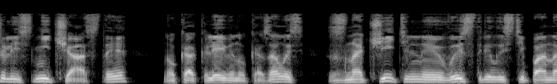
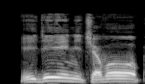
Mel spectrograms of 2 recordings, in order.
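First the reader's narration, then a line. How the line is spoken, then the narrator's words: Cheerful man shouting. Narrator (Russian): прокричал с красным лицом веселый бородатый мужик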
